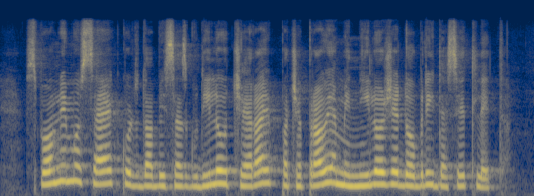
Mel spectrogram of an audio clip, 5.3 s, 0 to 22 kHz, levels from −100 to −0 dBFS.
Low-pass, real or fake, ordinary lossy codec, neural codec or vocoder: 14.4 kHz; fake; AAC, 96 kbps; vocoder, 44.1 kHz, 128 mel bands every 512 samples, BigVGAN v2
